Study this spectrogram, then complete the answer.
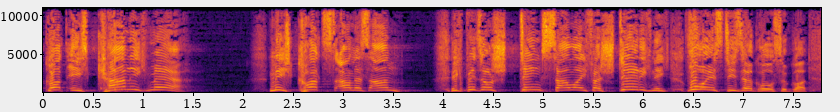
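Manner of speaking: auskotzen shouted up high and loud, half acted; mock angry outburst. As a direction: vent at God like King David, loud and raw. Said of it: "Auf den Putz haut".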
